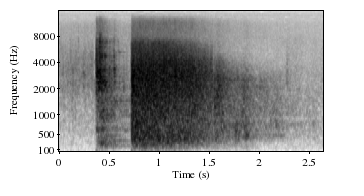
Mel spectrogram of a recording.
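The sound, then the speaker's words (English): A skeet rifle fires at a firing range: two sharp bangs in quick succession, the second louder and ringing out into a long, slowly fading tail. “Later, at a firing range, a woman watches Liggett aim a skeet rifle. Pull!”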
